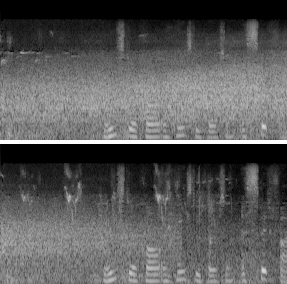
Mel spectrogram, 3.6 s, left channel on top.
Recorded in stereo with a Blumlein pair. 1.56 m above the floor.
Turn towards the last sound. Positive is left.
turn(degrees=-10)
